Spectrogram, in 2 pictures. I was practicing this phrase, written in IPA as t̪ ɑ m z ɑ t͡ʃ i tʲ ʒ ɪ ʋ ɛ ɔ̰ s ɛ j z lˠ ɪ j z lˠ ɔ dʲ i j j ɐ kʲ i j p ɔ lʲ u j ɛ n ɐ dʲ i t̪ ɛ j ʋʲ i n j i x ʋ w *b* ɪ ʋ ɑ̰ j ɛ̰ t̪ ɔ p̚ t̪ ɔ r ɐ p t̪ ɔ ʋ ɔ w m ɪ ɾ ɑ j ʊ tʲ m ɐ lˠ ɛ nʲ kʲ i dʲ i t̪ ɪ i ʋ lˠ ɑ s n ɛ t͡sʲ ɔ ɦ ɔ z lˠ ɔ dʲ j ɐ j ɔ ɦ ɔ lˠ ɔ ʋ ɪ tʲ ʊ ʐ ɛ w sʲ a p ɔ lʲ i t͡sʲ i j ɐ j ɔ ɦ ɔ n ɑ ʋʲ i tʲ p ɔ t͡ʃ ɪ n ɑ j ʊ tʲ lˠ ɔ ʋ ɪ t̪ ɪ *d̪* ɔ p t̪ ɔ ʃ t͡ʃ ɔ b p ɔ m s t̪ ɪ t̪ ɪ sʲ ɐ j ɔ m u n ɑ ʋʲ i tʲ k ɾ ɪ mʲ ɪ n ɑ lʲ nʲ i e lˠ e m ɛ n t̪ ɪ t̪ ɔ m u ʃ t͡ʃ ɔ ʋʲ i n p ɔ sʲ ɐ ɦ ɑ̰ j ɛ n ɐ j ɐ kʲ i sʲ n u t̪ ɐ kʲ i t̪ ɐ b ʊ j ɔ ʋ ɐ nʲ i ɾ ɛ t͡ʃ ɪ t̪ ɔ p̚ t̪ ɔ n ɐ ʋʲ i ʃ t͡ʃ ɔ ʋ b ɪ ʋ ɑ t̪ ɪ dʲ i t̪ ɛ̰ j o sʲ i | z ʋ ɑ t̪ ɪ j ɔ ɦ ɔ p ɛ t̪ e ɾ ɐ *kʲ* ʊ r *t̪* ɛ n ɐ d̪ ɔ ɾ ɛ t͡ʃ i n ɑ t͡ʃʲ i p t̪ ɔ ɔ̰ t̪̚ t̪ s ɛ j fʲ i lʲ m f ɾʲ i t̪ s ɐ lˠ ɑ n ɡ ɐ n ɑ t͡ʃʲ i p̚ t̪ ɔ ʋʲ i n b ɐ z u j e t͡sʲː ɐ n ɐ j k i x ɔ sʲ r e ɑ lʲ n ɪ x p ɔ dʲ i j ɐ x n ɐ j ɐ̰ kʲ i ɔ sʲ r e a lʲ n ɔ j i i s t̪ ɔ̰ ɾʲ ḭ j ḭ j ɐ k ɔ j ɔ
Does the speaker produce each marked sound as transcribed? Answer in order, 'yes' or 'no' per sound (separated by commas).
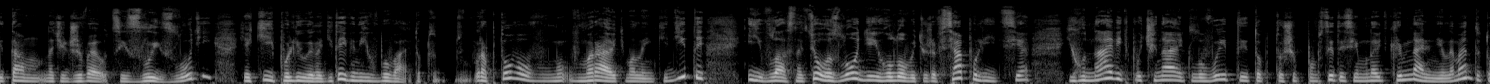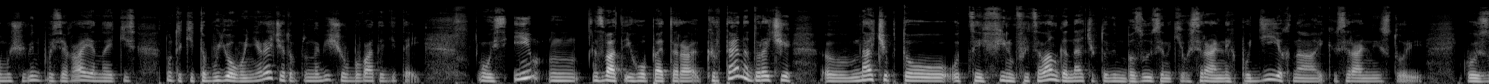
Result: yes, no, yes, yes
